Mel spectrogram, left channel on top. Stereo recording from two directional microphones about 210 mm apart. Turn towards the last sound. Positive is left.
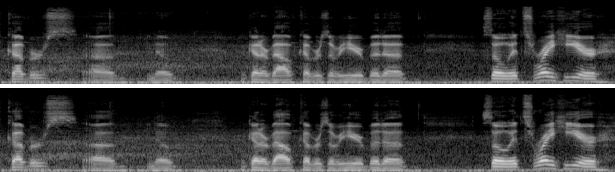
turn(degrees=-20)  # may be behind; listen again after turning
